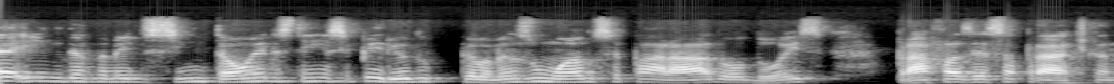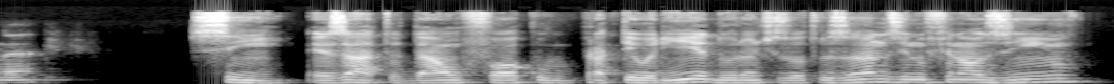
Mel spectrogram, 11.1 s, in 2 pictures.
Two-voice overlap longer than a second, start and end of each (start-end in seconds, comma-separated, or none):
none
